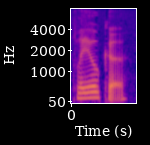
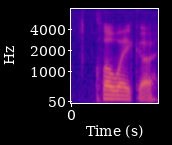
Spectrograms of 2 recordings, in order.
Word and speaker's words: cloaca: um can we see it come out the clioca cloaca you say it wrong every time okay it's my accent I know how pronunciation that's how it works no my clearca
